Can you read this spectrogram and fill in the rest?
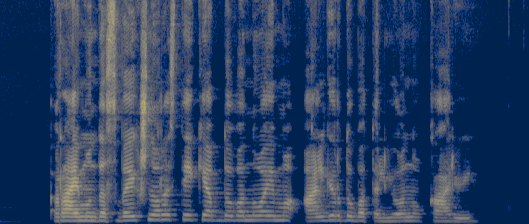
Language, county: Lithuanian, Telšiai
